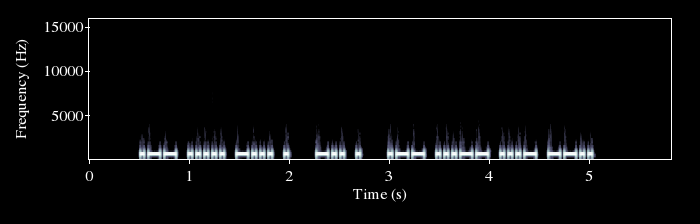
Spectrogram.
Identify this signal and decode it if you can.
Morse code, heard as a keyed tone, about 32 wpm, 700 Hz. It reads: W5BE DE W3VZ
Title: USA Callsign DE Callsign - 4 Characters - 30wpm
